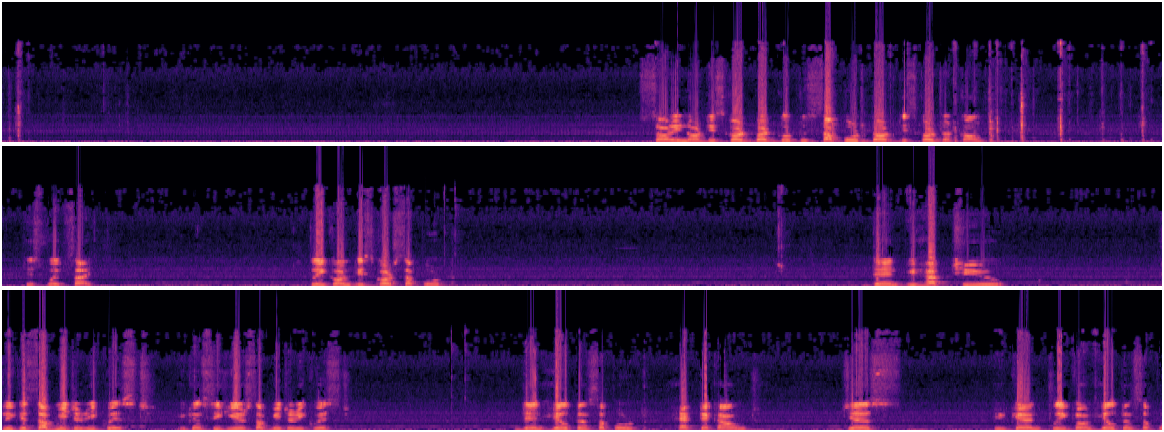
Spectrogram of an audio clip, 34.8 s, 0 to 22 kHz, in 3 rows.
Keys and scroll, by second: 0.0-0.5 typing, 7.8-12.4 typing, 12.9 Return.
